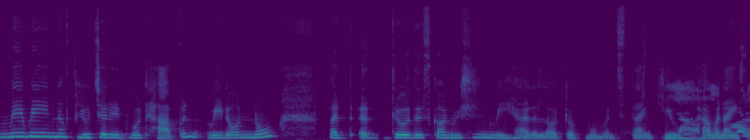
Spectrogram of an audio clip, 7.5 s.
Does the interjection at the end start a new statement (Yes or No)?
Yes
